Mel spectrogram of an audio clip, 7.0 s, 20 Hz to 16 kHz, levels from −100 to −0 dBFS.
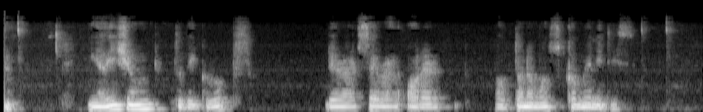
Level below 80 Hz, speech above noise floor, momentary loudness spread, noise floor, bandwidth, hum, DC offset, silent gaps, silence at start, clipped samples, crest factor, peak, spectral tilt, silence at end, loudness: -56 dBFS; 54 dB; 20 LU; -69 dBFS; 7.6 kHz; none; under 0.1%; none; 0.05 s; under 0.1%; 16 dB; -2 dBFS; -7.5 dB/octave; 0.85 s; -16 LUFS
